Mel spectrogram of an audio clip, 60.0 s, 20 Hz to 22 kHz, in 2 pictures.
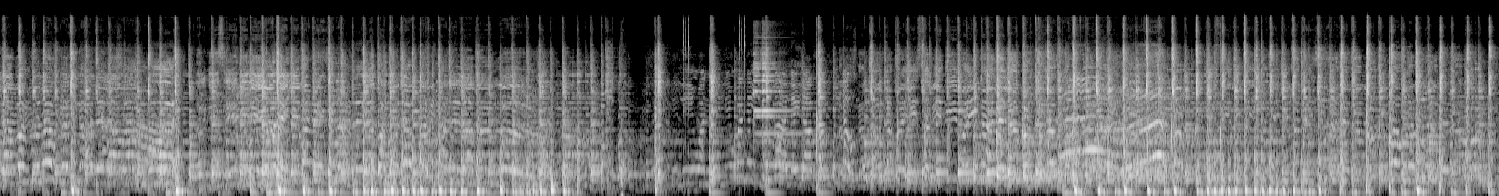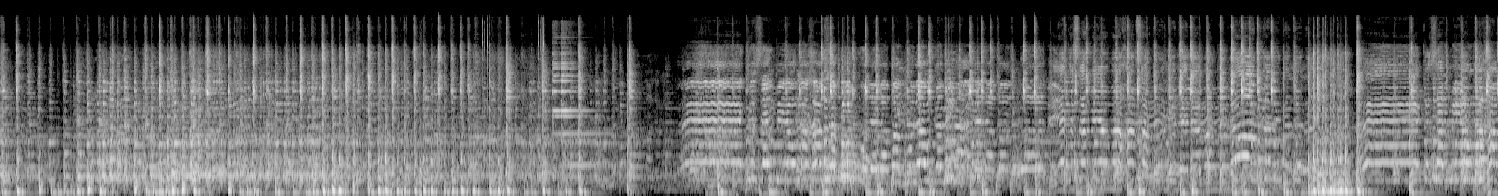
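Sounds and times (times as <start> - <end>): fast hand drumming on clay-pot drum: 0.0 - 13.4, 16.2 - 42.7, 44.3 - 59.9
person singing: 0.0 - 30.2, 43.5 - 59.9
deep drum strokes: 38.0 - 40.2.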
